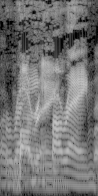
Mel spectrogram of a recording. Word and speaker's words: Bahrain: My brother Nathan is in the last year of his tour with the Navy, and he's stationed in Bahrain. Is that said it right? – Bahrain.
